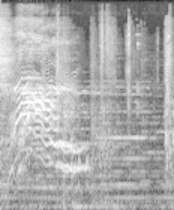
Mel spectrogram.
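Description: A cat in the video game Guild of Dungeoneering lets out a drawn-out, wailing meow with a rising and falling pitch, followed by softer game sounds and a few light clicks.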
